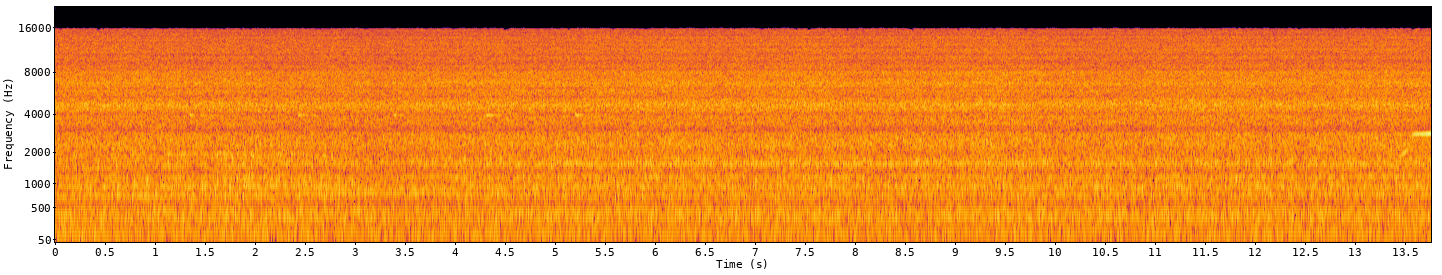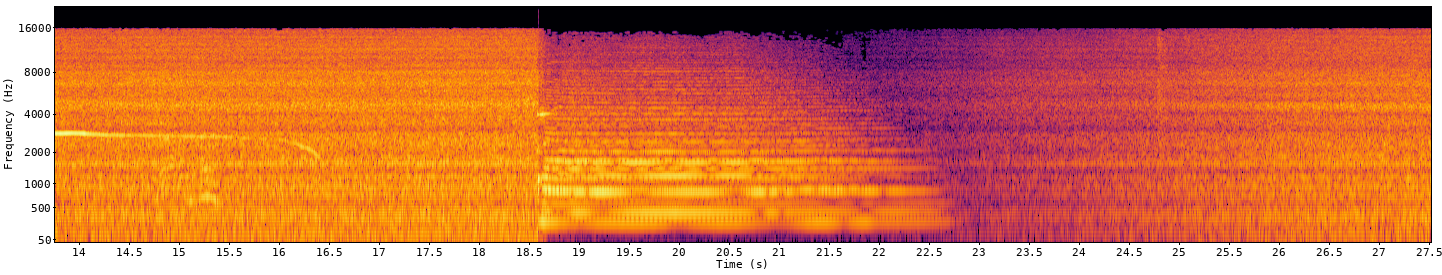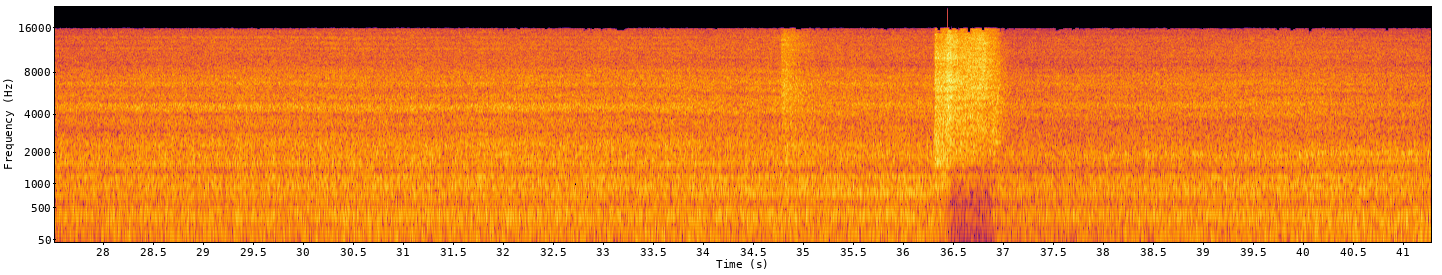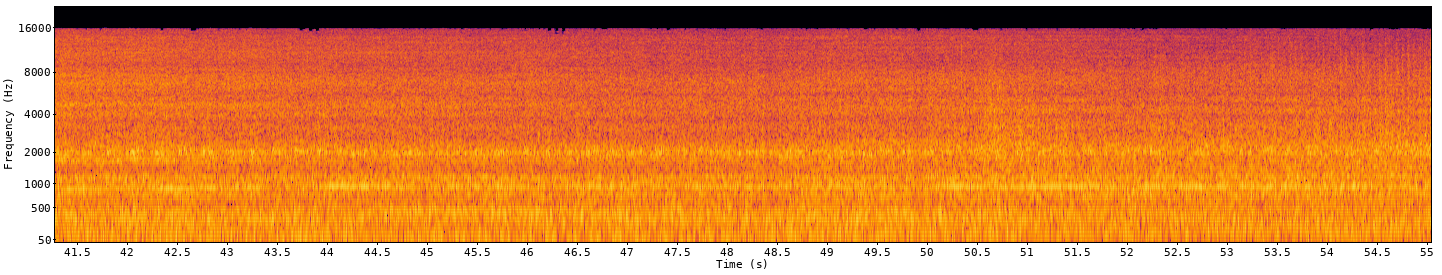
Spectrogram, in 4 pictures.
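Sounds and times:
locomotive diesel engine running: 0.0 - 19.3, 22.9 - 55.0
short hiss: 36.3 - 37.1.

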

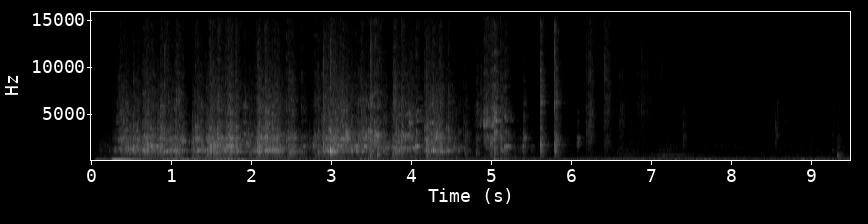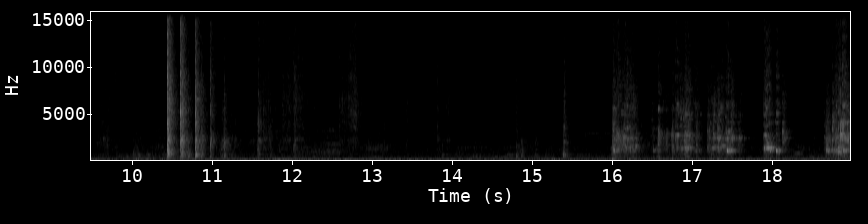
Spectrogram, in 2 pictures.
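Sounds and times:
plastic toy pieces clattering: 0.2 - 7.0, 10.4 - 12.9, 16.0 - 18.9.

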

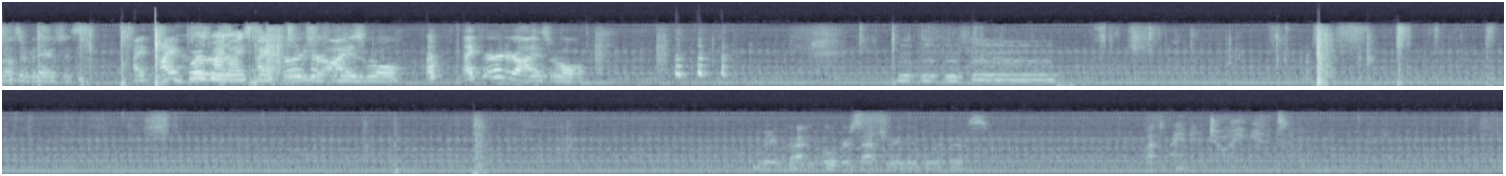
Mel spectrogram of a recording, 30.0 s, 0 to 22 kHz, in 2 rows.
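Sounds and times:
low electrical hum: 0.0 - 30.0
person humming: 1.8 - 3.2, 8.9 - 10.6.

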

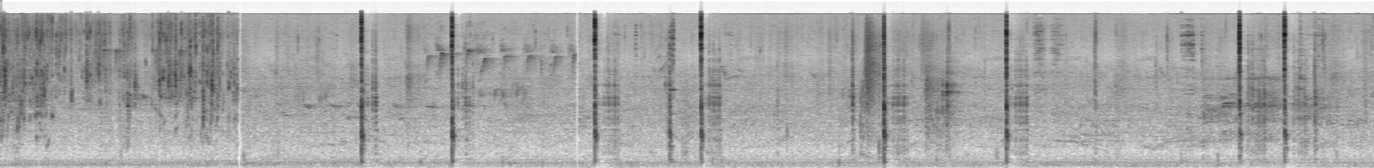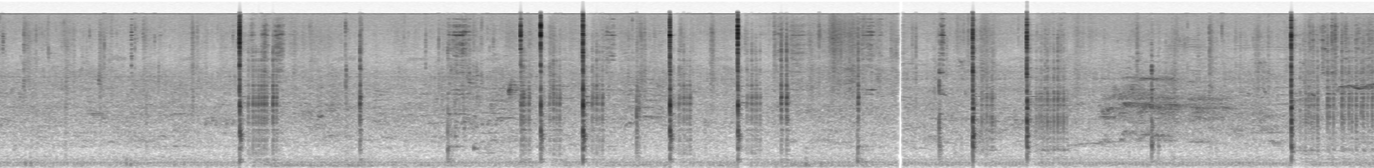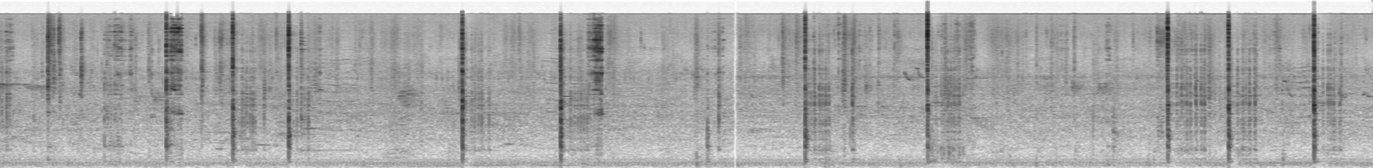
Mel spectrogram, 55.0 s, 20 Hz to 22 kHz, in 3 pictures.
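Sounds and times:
cleaver chopping on wooden block: 4.8 - 5.1, 5.9 - 6.4, 7.9 - 8.3, 8.9 - 9.7, 11.4 - 12.1, 13.4 - 14.0, 15.7 - 17.7, 21.5 - 22.0, 25.2 - 27.6, 28.2 - 28.9, 30.8 - 32.6, 35.5 - 37.4, 38.0 - 41.0, 42.8 - 43.3, 44.1 - 44.7, 47.3 - 48.1, 48.9 - 49.6, 51.4 - 54.6
rooster crowing: 14.0 - 18.2, 32.5 - 35.5.

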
